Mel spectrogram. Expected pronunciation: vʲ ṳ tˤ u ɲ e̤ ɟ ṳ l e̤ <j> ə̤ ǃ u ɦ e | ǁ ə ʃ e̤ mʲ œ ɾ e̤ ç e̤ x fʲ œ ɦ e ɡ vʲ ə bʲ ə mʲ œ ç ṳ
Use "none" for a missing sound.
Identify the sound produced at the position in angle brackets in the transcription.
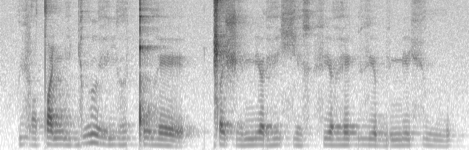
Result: j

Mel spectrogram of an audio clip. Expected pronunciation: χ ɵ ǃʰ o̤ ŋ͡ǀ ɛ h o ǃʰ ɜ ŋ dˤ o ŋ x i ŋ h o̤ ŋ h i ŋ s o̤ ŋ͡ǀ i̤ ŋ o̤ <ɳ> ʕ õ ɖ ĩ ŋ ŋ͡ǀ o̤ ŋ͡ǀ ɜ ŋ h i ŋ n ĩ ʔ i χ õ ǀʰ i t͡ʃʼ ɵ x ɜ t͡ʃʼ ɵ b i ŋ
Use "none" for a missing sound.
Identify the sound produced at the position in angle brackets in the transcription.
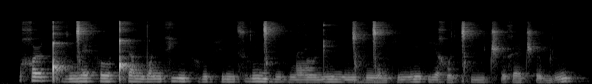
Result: ŋ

